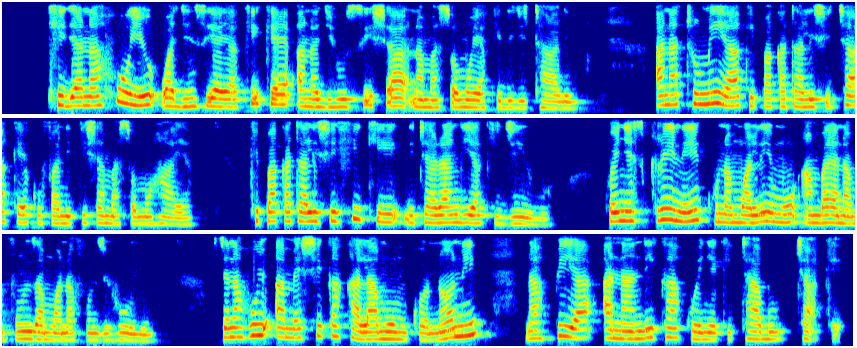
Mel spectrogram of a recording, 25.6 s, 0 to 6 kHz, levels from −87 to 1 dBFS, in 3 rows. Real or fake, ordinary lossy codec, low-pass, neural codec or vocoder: real; Opus, 32 kbps; 5.4 kHz; none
